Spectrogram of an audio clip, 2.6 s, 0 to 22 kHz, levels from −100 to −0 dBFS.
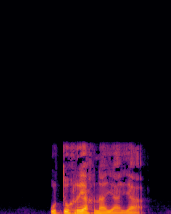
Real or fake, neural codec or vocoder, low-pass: real; none; 7.2 kHz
